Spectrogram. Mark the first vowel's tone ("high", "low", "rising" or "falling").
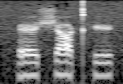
low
